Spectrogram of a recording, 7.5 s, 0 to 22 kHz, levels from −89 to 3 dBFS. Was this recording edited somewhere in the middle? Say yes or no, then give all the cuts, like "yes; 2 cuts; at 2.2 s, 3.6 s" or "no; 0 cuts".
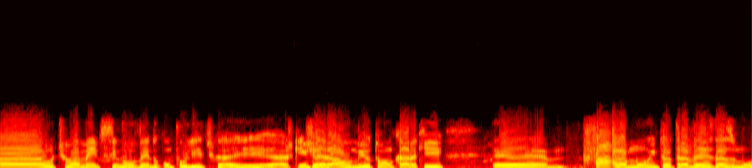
no; 0 cuts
